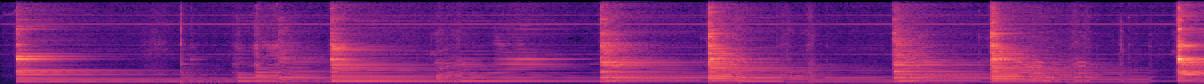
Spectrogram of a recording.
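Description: Instrumental music on a plucked string instrument. Single notes or small clusters are struck every second or two and left to ring and fade, and some of them bend in pitch after the pluck.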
